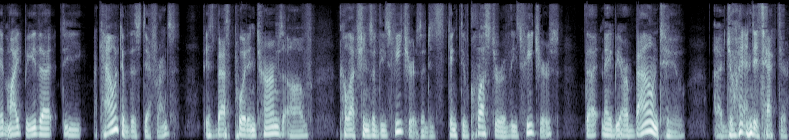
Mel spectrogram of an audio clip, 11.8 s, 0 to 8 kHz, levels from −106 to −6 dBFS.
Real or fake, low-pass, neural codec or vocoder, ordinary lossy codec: fake; 7.2 kHz; codec, 16 kHz, 8 kbps, FunCodec, trained on LibriTTS, 25 frames a second; AAC, 32 kbps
